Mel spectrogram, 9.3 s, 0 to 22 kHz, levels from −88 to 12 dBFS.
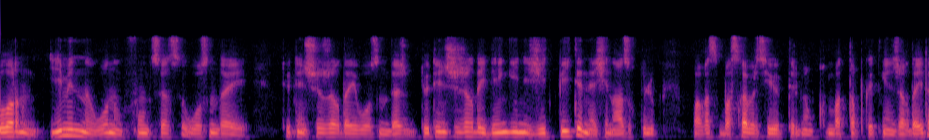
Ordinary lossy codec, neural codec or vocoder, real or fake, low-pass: none; none; real; 7.2 kHz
